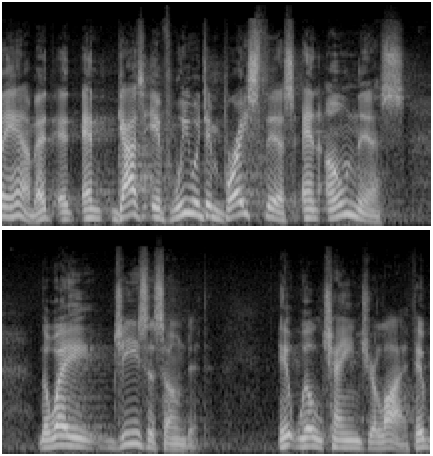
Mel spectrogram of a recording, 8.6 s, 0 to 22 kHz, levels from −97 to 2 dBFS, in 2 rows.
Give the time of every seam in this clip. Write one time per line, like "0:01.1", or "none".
0:02.0
0:07.5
